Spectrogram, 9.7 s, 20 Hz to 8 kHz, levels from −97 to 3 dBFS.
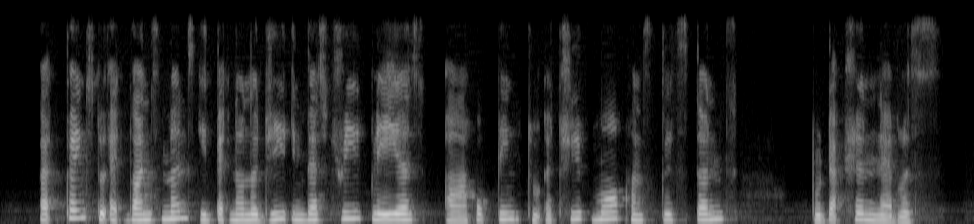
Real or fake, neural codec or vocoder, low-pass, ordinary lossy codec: fake; autoencoder, 22.05 kHz, a latent of 192 numbers a frame, VITS, trained on one speaker; 7.2 kHz; none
